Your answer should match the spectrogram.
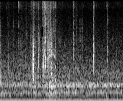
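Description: A wild honeybee colony buzzing as a faint, steady hum while its nest in a rock crevice is smoked and opened for honey. A few short clicks and rustles come in the middle.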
